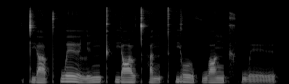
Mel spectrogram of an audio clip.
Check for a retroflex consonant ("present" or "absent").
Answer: present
